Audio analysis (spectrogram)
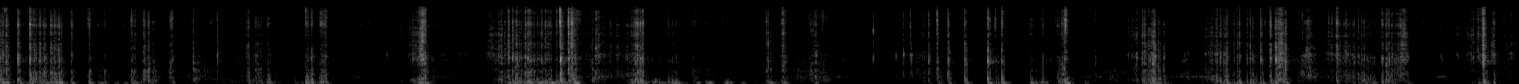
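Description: A utility knife blade scrapes a solid lavender soap bar held in the hand, and flakes fall away. Dry, bright, crunchy scraping comes in quick irregular bursts of strokes with short pauses between them. Each scrape stops dead with almost no ring.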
